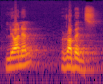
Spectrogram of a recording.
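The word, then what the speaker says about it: Lionel Robbins: लियोनेल रॉबिन्स, कैसे pronounce करेंगे इसका?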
